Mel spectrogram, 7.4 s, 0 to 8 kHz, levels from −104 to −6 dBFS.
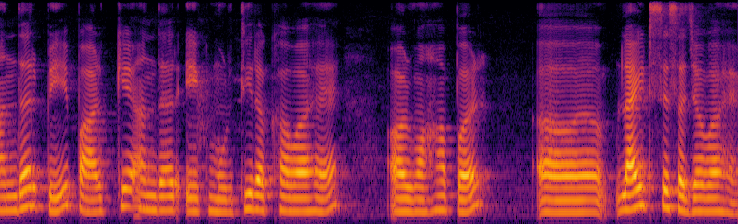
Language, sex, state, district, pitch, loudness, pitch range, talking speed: Hindi, female, Bihar, Kishanganj, 175 Hz, -27 LUFS, 170-200 Hz, 155 wpm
